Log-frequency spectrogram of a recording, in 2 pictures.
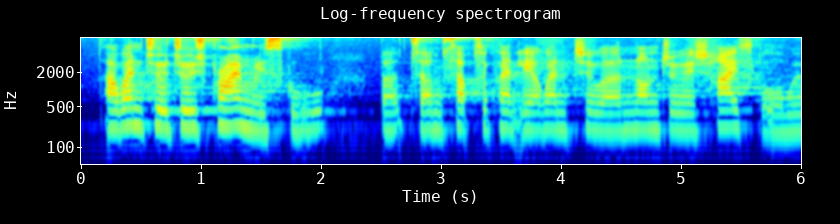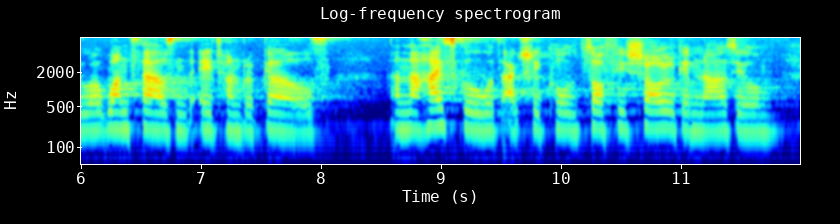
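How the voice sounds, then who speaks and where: A woman speaks with a slight German accent and a bright, sharp tone. Her intonation is monotone and flat, at a moderate pace. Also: medium pitch for a woman. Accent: slight German twang in English. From Germany, Munich, Bavaria. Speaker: Holocaust survivors' daughter, speaker. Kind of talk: public talk.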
